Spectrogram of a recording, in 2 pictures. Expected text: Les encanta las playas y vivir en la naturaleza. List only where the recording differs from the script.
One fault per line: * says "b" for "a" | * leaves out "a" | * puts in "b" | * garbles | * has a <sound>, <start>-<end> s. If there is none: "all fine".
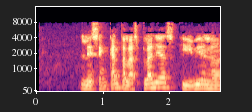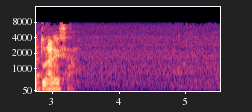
all fine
